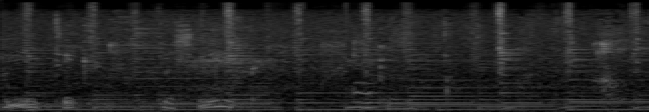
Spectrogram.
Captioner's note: whispers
